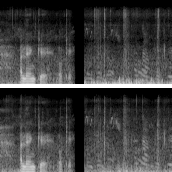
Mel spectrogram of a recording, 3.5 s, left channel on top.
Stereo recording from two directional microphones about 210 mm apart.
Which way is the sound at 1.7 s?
40° left (ahead or behind).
